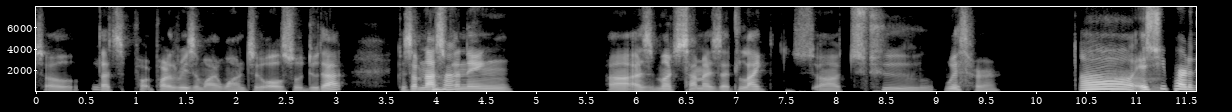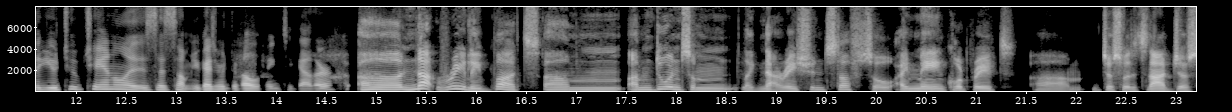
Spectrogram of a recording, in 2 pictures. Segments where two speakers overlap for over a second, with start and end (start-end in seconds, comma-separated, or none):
none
